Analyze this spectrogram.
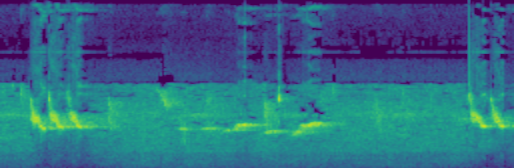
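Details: Female violaceous euphonia calling to her partner: a burst of three sharp high chips, thin wavering whistles, then another chip pair at the close.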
